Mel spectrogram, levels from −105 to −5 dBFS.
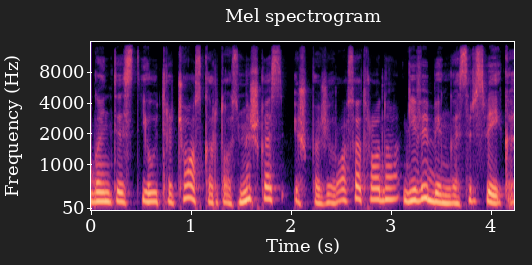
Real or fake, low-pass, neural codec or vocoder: real; 14.4 kHz; none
